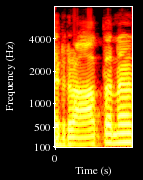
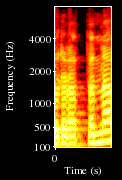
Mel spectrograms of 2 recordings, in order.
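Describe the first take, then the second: First: रातना with a drawn-out 'aa' up front; wrong long vowel. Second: रत्ना with a short first vowel; correct short vowel. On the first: Teacher showing the misreading to avoid, long-vowel mispronunciation. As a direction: stretch the first vowel of रातना. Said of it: "नहीं होता है ना". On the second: Teacher giving children the correct word, short-vowel pronunciation. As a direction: say रत्ना with a brief opening 'ra'. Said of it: "रातना नहीं होता है ना". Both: Shown as a demonstration.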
